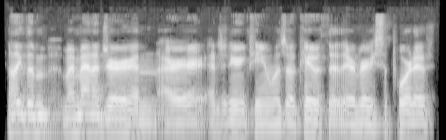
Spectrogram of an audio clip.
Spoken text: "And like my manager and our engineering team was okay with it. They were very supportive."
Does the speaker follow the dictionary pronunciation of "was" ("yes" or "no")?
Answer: yes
